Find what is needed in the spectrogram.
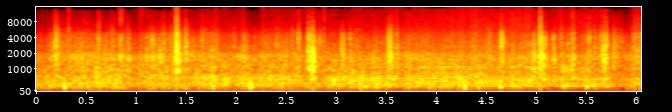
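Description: Rally car's engine running hard, heard from inside the cabin over a steady rumble of tyre and gravel noise. Sharp ticks of stones striking the car are scattered throughout.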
